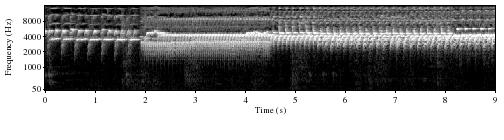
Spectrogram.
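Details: Canary singing in an aviary at the height of the breeding season: a quick series of clipped whistled notes, then long loud rolling trills held for several seconds, shifting pitch, with faint chirps behind.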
